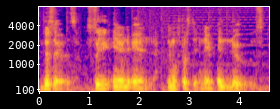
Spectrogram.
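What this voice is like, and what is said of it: James Earl Jones impression. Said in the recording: “my impression of James Earl Jones in CNN”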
